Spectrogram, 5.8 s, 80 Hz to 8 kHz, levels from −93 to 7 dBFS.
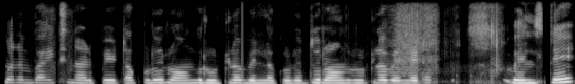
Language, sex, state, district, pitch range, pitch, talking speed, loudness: Telugu, female, Telangana, Karimnagar, 240-260 Hz, 245 Hz, 95 wpm, -18 LUFS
